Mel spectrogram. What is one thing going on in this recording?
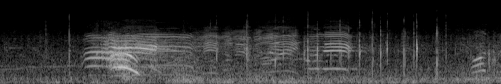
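Several men on a field shout out loudly together.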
